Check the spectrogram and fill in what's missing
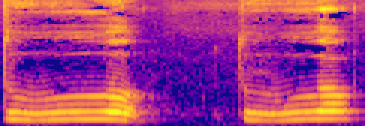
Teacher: ਇਹ ਤੂੰ ਉਹ ਊੜਾ ਖੁੱਲੇ ਮੂੰਹ ਵਾਲਾ ਨੀ ਬੋਲਣਾ ਤਦੇ ਦਲੈਂਕੜ ਵਧਾ ਕੇ ਊੜਾ ਬੰਦ ਮੂੰਹ ਵਾਲਾ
